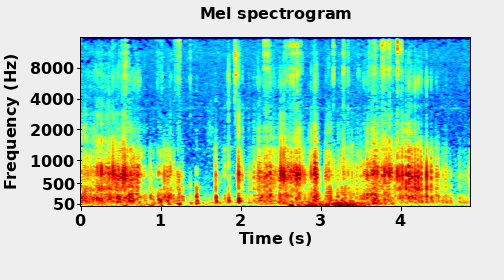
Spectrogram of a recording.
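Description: Long metal nail tips scratch across a pink textured faux leather wallet. The result is a steady, purring rasp of dense scratching centred in the mid range, dipping briefly near the middle before returning in rough waves.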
